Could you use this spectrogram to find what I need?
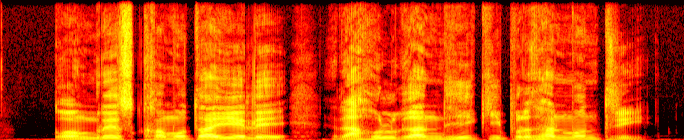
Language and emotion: Bengali, neutral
